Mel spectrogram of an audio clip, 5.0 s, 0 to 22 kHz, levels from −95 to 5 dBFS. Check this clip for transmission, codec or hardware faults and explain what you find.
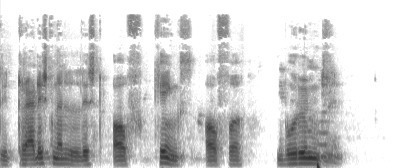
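There's one fault here, a single loud pop from 3.96 to 4.00 s, landing roughly ten decibels above the speech, which keeps going underneath it. It's likely a sudden voltage step, say a switch, static or a driver glitch, that the downstream circuitry turned into a sharp thump.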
